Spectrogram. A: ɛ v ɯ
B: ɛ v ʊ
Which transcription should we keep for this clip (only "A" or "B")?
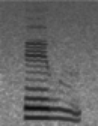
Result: A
